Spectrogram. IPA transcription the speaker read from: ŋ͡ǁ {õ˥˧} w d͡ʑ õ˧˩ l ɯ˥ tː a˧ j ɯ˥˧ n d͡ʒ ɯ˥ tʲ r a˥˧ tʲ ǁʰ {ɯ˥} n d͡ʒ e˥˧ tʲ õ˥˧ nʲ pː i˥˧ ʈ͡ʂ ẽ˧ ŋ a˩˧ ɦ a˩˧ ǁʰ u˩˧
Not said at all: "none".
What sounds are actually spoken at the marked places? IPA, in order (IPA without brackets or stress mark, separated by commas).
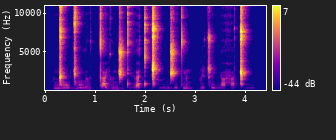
õ˧, ɯ˧˩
